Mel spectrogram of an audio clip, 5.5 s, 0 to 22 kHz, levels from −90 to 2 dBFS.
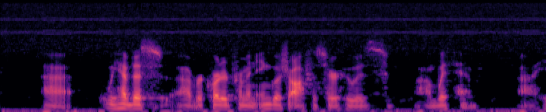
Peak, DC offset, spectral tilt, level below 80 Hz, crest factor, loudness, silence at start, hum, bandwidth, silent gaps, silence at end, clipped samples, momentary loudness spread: -12 dBFS; under 0.1%; -5.5 dB/octave; -68 dBFS; 26 dB; -37 LUFS; 0.05 s; none; over 20 kHz; none; 0 s; under 0.1%; 18 LU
